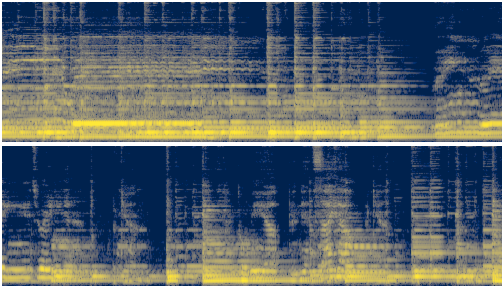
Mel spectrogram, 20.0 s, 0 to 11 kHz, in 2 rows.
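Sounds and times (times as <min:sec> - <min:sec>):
acoustic guitar strumming chords: 0:00.0 - 0:20.0
man singing: 0:08.6 - 0:12.8, 0:14.6 - 0:17.9.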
